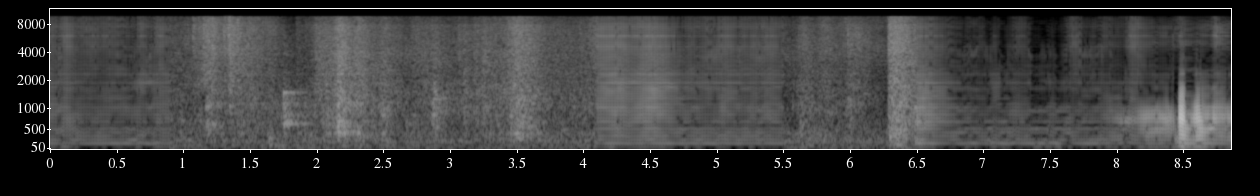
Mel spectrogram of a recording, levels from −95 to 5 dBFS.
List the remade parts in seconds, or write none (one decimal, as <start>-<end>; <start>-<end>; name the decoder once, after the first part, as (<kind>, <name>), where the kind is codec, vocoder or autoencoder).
0.0-0.9 (vocoder, BigVGAN v2); 4.1-5.5; 6.5-8.9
